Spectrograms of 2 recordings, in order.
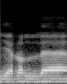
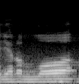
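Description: First: "ยารัลลา" with a light open "llah"; wrong thin Allah. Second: "ยารัลลอฮ์" with a heavy rounded "lloh"; correct thick Allah. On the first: Teacher showing what to avoid, thin lam. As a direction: keep the ending of "ยารัลลา" thin. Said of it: "อย่าอ่านว่ายารัลลา". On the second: Teacher showing the right reading, thick lam. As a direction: darken the l and vowel in "ยารัลลอฮ์". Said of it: "่านว่ายารัลลอฮ์". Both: Shown as a demonstration.

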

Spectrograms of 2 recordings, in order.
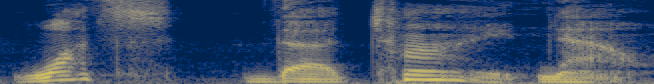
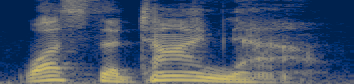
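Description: First: "What's the time now?" drawn out slowly, word by word; slow teaching demo. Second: Said in the usual way. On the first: Shown as a demonstration. Teacher modelling "What's the time now?" slowly for students.

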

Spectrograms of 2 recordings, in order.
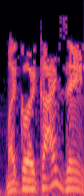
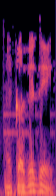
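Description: First: Louder, forceful demand; stern demand. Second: Low, contained stern question; stern challenge. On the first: Cậu repeats the challenge to the possessed man, louder stern demand. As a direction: raise the voice and punch the question out. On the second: Cậu confronts the possessed man, low stern challenge. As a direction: ask it sternly, without raising the voice. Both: A narrator's reading. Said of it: "Cậu Tẩy nghiêm mặt".

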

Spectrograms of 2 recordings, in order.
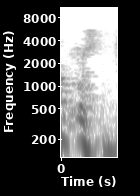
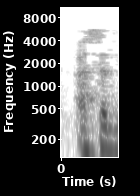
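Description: First: "أسد" said usd, opening on u; short u starting "أسد"; plural with damma. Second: "أسد" said asad, opening on a; two short a vowels in "أسد"; singular with fatha. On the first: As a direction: say "أسد" as USD, one syllable. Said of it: "جمع". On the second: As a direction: say "أسد" as A-sad. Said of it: "مفرد". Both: Shown as a demonstration.

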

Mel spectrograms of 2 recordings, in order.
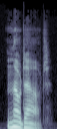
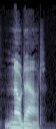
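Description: First: Mild humouring tone. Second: Soothing, humouring repeat. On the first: Narrator humouring the boastful professor, mildly. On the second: Narrator humouring the professor a second time, mildly. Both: A narrator's reading. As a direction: humour him like a fool. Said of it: "as one humours an imbecile".

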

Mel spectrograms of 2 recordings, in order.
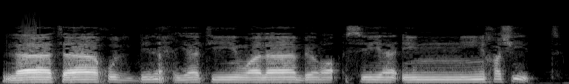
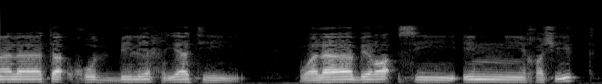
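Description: First: "برأسي" ending in -siya before "إني"; slow, loud recitation, open ya with an a at the end of "برأسي"; Warsh reading. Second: Said in the usual way. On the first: Shown as a demonstration. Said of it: "بفتح ياء الإضافة هكذا". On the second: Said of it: "بفتح ياء الإضافة".

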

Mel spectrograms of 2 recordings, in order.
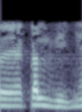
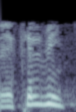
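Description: First: Said in the usual way. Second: "يا كلبي" with a front k replacing qaf; qaf as kaf. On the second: Shown as a demonstration. Teacher jokes on a wife's endearment, "يا كلبي" with k for qaf. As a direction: say "يا كلبي" with k where q belongs. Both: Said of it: "وحط بدل القاف كاف".

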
